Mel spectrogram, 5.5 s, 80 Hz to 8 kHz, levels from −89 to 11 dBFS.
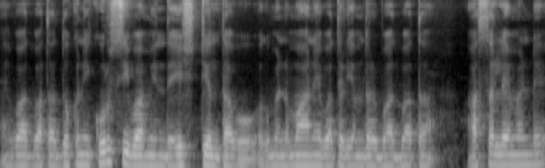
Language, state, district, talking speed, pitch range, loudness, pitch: Gondi, Chhattisgarh, Sukma, 220 wpm, 120-130 Hz, -20 LUFS, 125 Hz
